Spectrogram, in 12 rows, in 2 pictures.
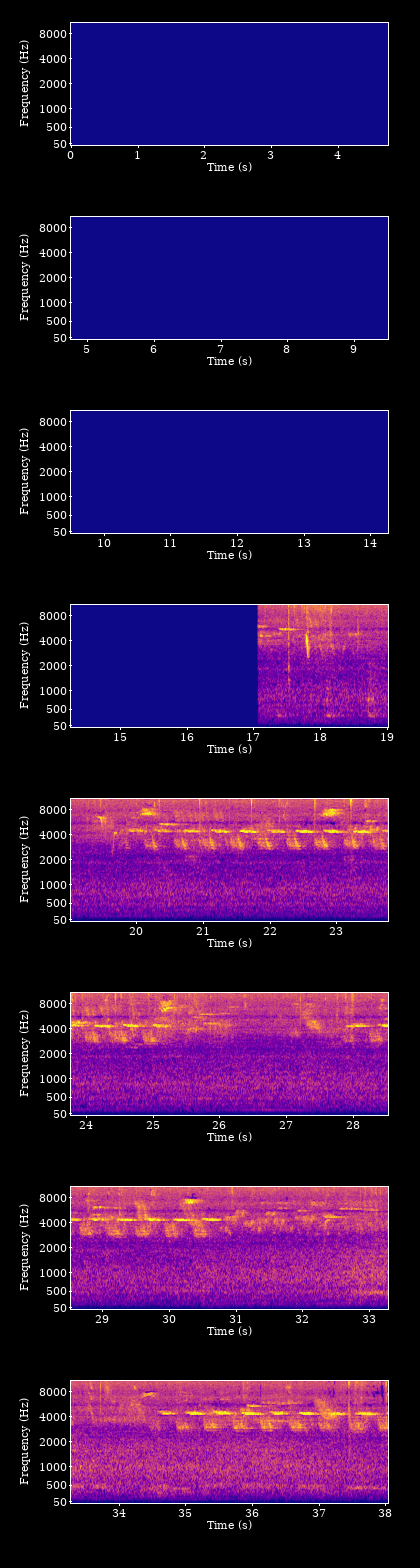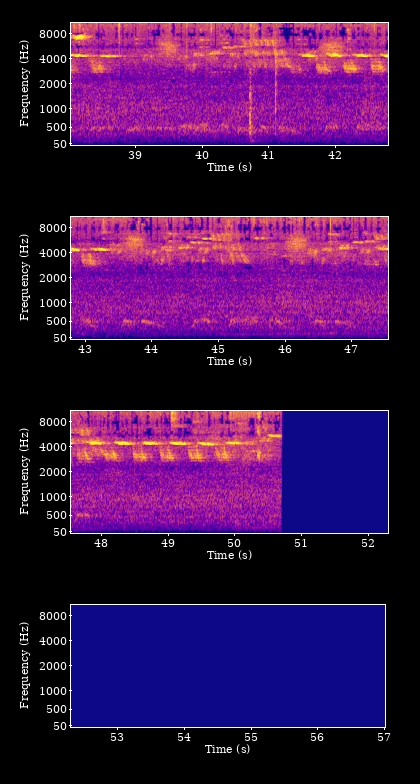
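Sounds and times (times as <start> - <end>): songbird singing: 17.1 - 50.7
outdoor background noise: 17.1 - 50.8.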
